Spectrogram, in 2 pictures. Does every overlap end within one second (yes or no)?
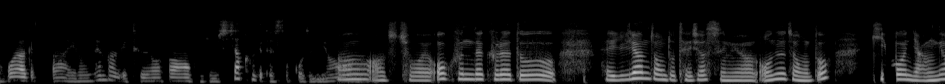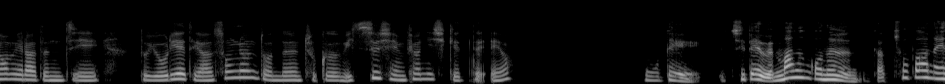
yes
